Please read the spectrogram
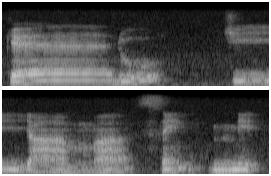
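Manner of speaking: lento, sílaba por sílaba; escansão silábica. Shown as a demonstration. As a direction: marque cada sílaba devagar. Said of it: "Por que eu contei até o me?". (escandindo o verso bem devagar)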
